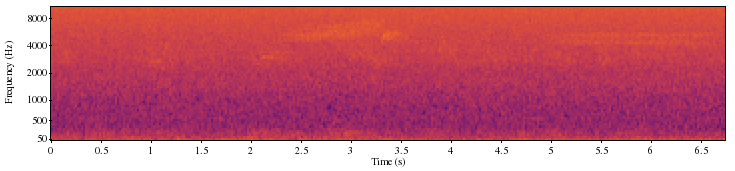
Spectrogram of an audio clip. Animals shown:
Northern Parula (Setophaga americana)
Pine Warbler (Setophaga pinus)

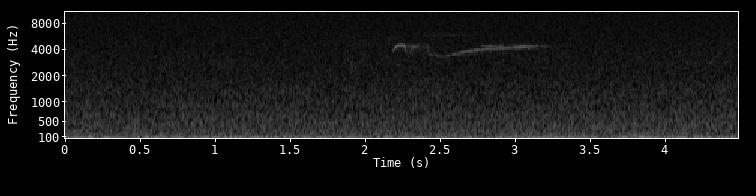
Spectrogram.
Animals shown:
Eastern Wood-Pewee (Contopus virens)
Black-throated Green Warbler (Setophaga virens)

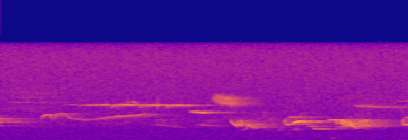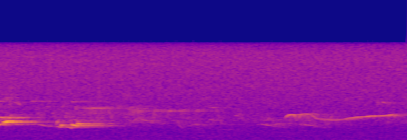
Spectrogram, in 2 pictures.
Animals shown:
Tufted Titmouse (Baeolophus bicolor)
Winter Wren (Troglodytes hiemalis)
American Robin (Turdus migratorius)
Eastern Wood-Pewee (Contopus virens)
Black-throated Green Warbler (Setophaga virens)

